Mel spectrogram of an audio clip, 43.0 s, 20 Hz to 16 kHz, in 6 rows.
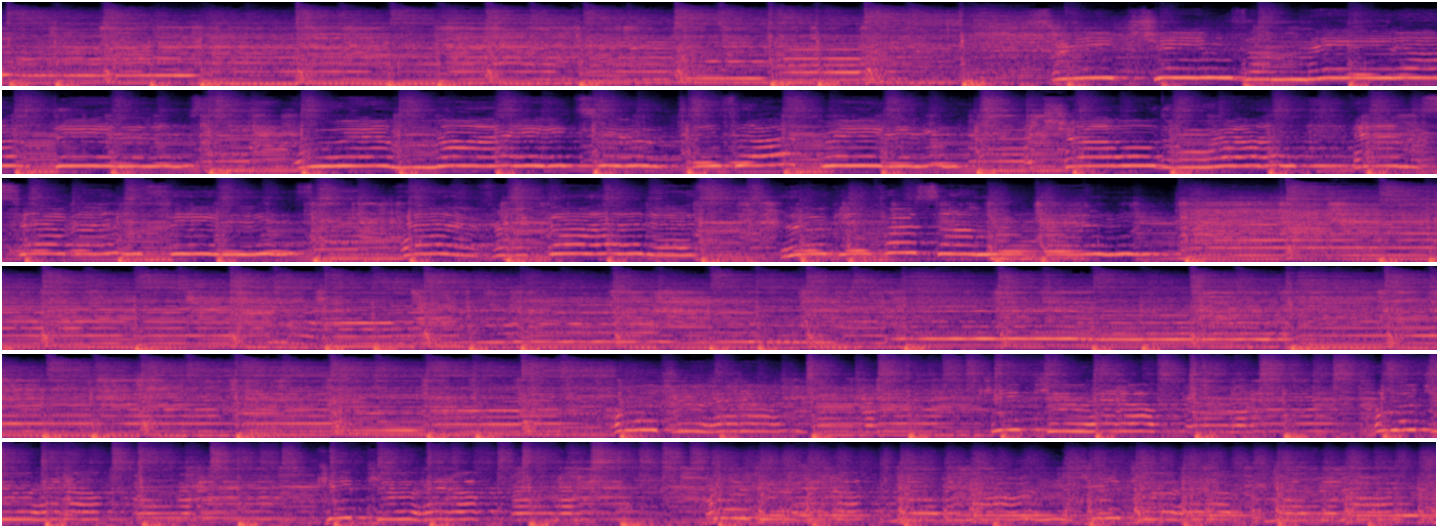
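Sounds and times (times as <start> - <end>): acoustic guitar: 0.0 - 43.0
violin: 0.0 - 43.0.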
